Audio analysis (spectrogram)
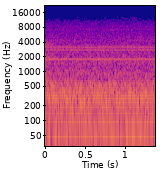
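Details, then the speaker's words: Impressions Vanity Hollywood Glow Pro LED vanity mirror while lit; faint, steady high buzz against room hiss, a slight buzzing that is not loud. "it has like a slight buzzing sound but it's not loud a lot of people have complained about that"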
